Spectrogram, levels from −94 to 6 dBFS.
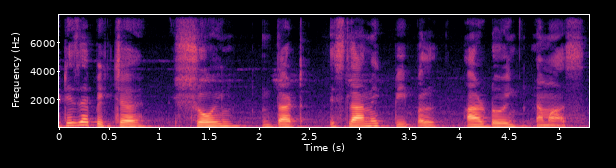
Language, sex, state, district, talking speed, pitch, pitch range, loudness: English, male, Karnataka, Bangalore, 115 wpm, 135 Hz, 120-150 Hz, -19 LUFS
